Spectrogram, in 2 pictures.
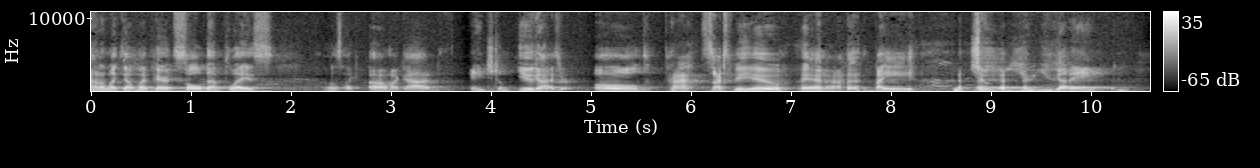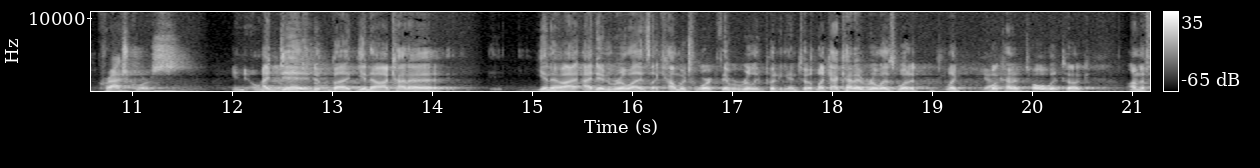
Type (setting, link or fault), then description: setting, live audience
